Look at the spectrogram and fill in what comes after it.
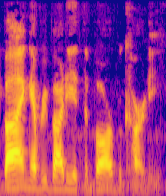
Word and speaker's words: Bacardi: But Bacardi is the most popular like store brand, correct? – Yeah, it is. It's the Budweiser of rum, and also it rhymes with party, so it really has been the subject of a lot of lazy lyricism over the years.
